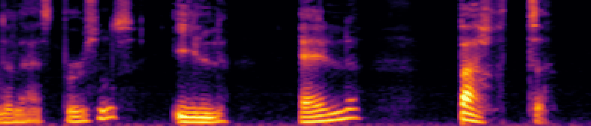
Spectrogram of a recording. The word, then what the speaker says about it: partent: And the last persons, il, elle, partent. Remember, classic ending, E-N-T, but then you don't pronounce them, partent, partent, okay?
